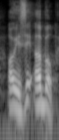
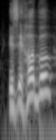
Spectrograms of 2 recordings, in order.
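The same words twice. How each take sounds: First: HERBAL with a silent h, "erbal"; herbal without H. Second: HERBAL with the initial h sounded. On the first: Preacher showing US variants of a word, herbal with silent h. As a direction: drop the h from herbal. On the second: Preacher showing US variants of a word, herbal with h. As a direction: pronounce the h at the start of herbal. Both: Shown as a demonstration. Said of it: "certain words are pronounced differently".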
